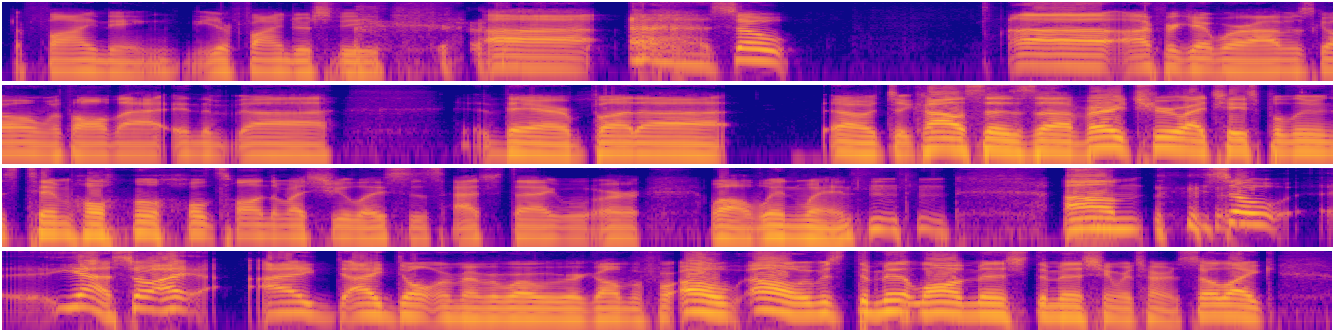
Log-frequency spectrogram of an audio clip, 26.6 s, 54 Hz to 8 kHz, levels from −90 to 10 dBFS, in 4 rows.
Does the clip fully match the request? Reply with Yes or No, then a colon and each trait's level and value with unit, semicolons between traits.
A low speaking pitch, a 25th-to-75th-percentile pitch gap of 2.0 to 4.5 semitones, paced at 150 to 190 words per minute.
No: low, 115 Hz; wide, 5.4 semitones; average, 155 wpm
